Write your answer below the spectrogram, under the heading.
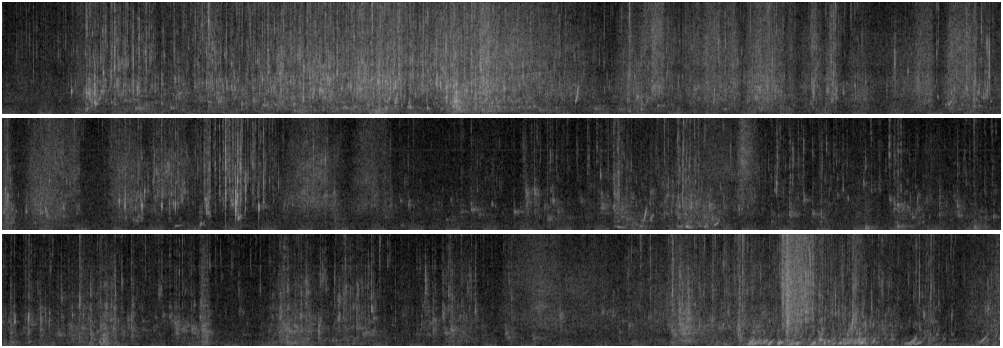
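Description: Water sloshing, splashing and trickling in a metal tub as a person in a soaked down jacket and ski clothes moves about in it. It is louder in the first few seconds and again near the end as they lie back in the water.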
